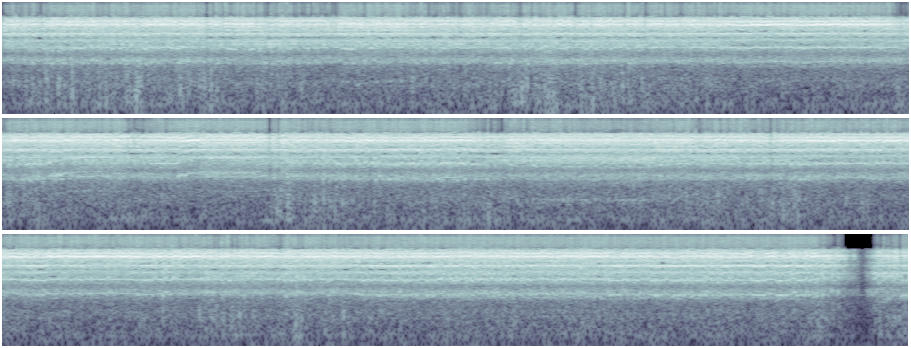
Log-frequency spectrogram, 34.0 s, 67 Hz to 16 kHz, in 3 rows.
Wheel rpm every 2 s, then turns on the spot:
230, 230, 230, 230, 230, 230, 270, 270, 210, 210, 230, 230, 230, 220, 210, 210, 140.
none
